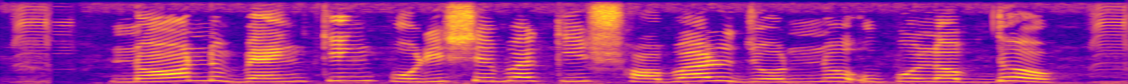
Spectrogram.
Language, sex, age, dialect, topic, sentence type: Bengali, female, 18-24, Northern/Varendri, banking, question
